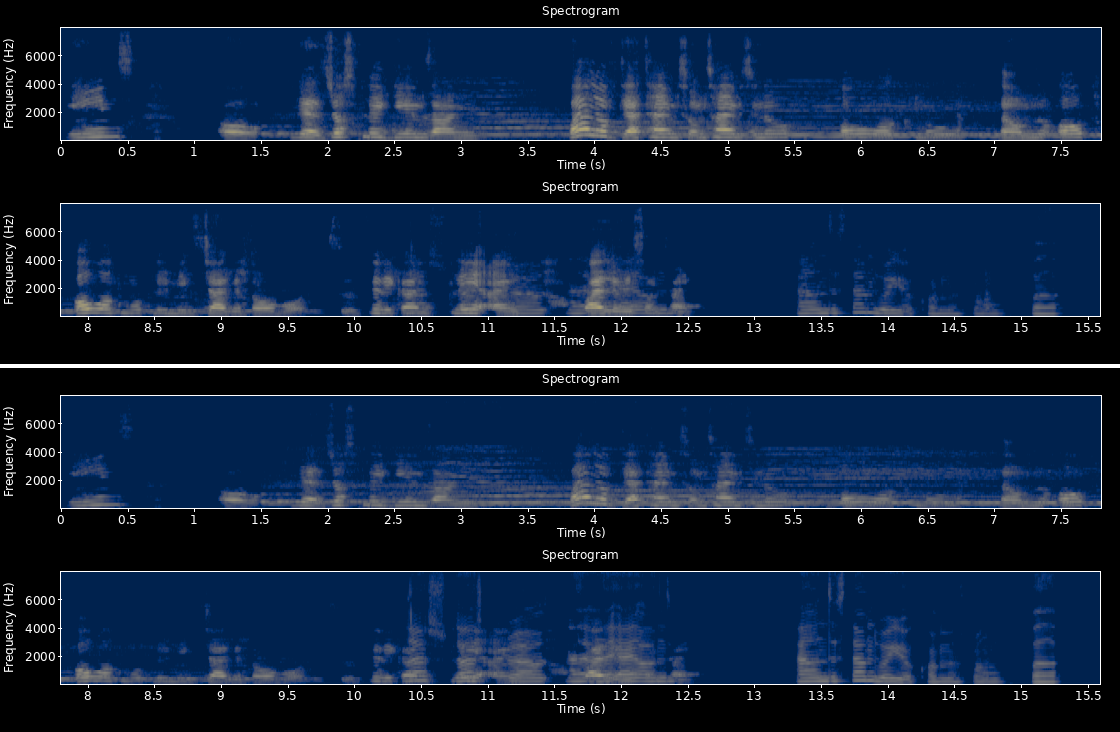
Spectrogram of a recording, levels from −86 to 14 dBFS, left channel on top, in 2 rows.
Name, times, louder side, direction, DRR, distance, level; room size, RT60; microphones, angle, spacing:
voice 1, 0.1-0.5 1.2-3.1 3.8-5.5 5.8-6.8 7.0-9.6 9.9-11.2 11.7-12.1 12.4-12.5, left 7 dB, 75° left, 0.4 m, -33 dB
sound 1, 1.5-9.7, right 3 dB, 90° right, 1.2 m, -51 dB
voice 2, 10.4-12.4 13.3-15.3, right 6 dB, 45° right, 0.3 m, -47 dB
3.1 x 2.4 x 3.1 m
head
